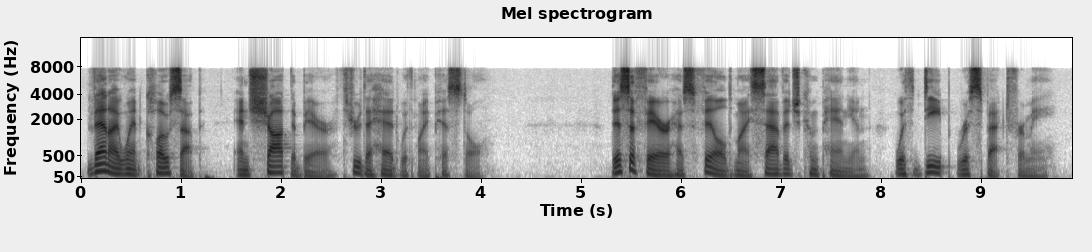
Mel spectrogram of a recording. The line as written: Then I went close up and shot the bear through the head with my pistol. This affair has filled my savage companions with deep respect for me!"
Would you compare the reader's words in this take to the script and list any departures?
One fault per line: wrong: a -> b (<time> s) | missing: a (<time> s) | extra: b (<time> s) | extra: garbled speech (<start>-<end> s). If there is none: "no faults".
wrong: companions -> companion (7.2 s)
